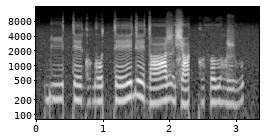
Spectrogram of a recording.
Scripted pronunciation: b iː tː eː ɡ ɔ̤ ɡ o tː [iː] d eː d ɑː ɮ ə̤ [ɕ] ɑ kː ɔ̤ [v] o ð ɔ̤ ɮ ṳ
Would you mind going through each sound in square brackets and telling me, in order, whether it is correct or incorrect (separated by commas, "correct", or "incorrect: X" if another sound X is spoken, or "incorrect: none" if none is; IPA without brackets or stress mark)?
incorrect: eː, correct, incorrect: θ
